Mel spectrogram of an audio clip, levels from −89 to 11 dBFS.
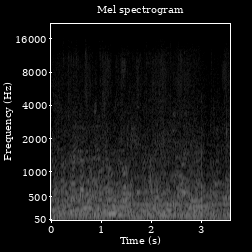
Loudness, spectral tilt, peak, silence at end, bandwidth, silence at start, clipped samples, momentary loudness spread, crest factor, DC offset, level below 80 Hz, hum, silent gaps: -48 LUFS; -6.5 dB/octave; -32 dBFS; 0 s; 16.5 kHz; 0 s; under 0.1%; 3 LU; 14 dB; under 0.1%; -62 dBFS; none; none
